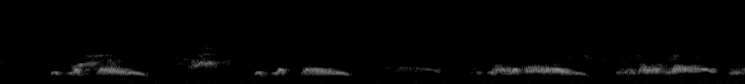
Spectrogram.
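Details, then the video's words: Spotted dove kept as a decoy, prized for a deep 'thunder' voice, calling to lure wild doves: a steady run of mellow throaty coos over low background rumble, with one brief click. "Tiếng Chim Cu Gáy Giọng Sấm Bầu Gáy Hay"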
